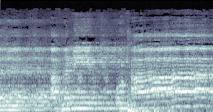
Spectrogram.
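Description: A man reciting a naat, singing into a microphone with long held notes that waver and bend in pitch.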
